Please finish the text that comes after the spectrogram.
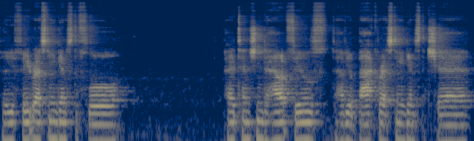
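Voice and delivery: soft, unhurried meditation voice with long pauses; guided meditation. Real, not acted. Host leading viewers through breath and body awareness, calm guided meditation. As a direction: guide them gently into stillness, hushed and even.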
